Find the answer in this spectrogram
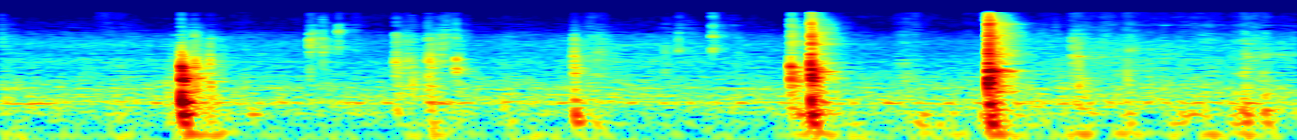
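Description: Hand-held crank can opener clicking against a metal can as it is clamped on and turned: sharp clicks about one, four and five seconds in, with fainter ticks between.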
